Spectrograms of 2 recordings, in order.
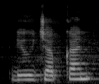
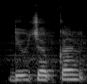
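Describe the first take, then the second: The two takes are said the same way.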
